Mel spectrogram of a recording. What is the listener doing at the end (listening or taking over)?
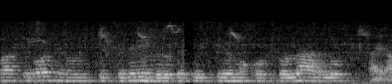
listening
